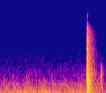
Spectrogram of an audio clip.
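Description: A glass coffee server knocks once against a marble countertop as it is set down, a single sharp clack near the end with a brief ring after it; soft handling noise before.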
